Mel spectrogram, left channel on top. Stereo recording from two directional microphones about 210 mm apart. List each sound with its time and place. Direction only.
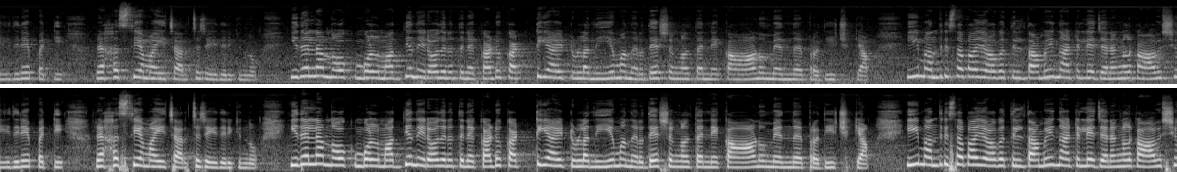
0.1 s a woman's voice: 35° right (ahead or behind)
